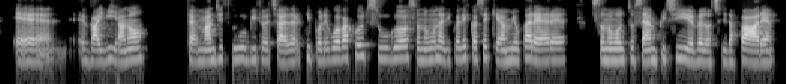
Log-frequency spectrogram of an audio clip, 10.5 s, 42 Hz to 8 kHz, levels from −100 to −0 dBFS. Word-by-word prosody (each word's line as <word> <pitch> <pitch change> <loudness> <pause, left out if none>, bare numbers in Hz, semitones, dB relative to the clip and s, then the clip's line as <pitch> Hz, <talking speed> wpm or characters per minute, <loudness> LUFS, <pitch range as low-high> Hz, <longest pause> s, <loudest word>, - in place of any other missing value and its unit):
e - - 0 0.2
e 315 -11 -12
vai 175 -1 +3
via, 190 -3 0
no, 195 +2 -1 0.5
cioè, 175 - -1
mangi 185 +3 +1
subito 200 -1 -11
eccetera. 175 -2 +1
Tipo, 205 -4 -11
le 185 0 -5
uova 205 +3 +1
col 250 0 -8
sugo 210 -1 -3
sono 195 -3 -8
una 200 +1 -2
di 190 - -14
quelle 205 +2 -5
cose 205 +2 -4
che, 190 -5 -4
a 175 - +1
mio 190 +1 -8
parere, 190 -1 +2 0.3
sono 190 -1 -3
molto 190 +1 -5
semplici 195 +3 0
e 175 - +3
veloci 175 0 -3
da 175 0 -6
fare. 170 -2 +7
190 Hz, 170 wpm, -26 LUFS, 180-205 Hz, 0.5 s, fare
